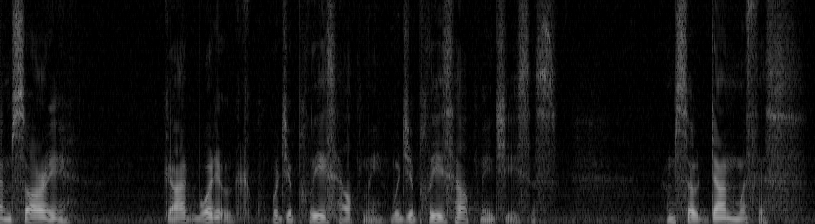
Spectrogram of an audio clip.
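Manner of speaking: put-on beseeching tone. Acting out a sinner coming back to Jesus: acting out crying out to God. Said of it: "And you're crying out to God".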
